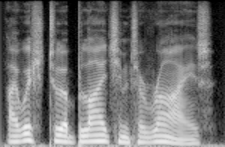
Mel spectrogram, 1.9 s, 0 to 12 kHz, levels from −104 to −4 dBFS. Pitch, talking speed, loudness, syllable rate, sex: 120 Hz, 225 wpm, -16 LUFS, 5.3 syllables/s, male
